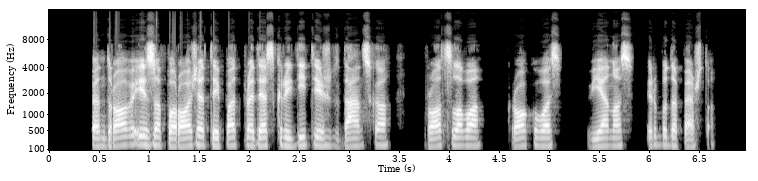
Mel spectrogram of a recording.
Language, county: Lithuanian, Kaunas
